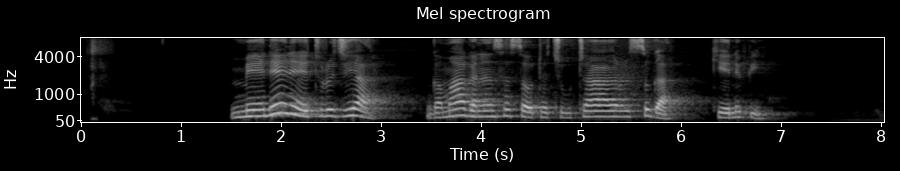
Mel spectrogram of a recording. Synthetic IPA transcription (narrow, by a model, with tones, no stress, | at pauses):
meː˨neː˦neː˨tʊ˦ɾd͡ʒɪ˦ja˨ | ɡa˨maː˦ɡɐ˨nɪ˦nsɐ˦sa˨wta˨t͡ʃuː˨ta˦rsʊ˦ɡa˨kʲeː˨nʊ˦ɸiː˨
